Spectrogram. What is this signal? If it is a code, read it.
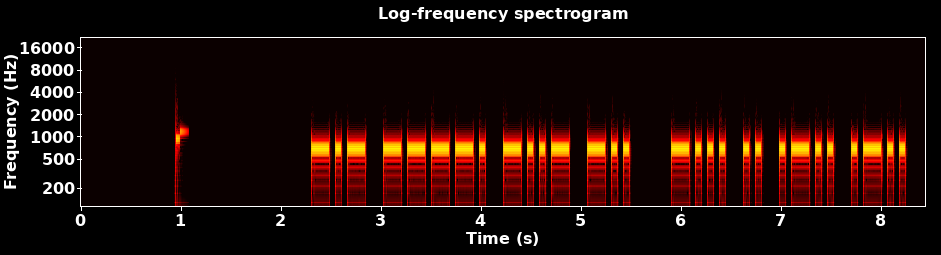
Morse code, heard as a keyed tone, about 20 wpm, 700 Hz. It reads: K9XD BILL
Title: K1USN SST QSO Practice - 20wpm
